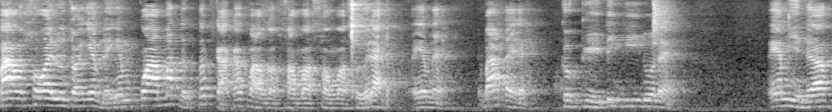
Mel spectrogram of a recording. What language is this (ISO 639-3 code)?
vie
